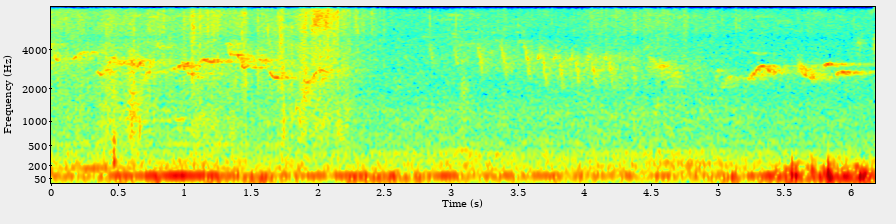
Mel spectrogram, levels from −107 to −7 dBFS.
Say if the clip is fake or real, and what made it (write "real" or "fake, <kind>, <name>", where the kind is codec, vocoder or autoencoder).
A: real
